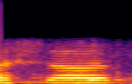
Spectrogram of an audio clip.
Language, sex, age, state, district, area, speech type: Dogri, female, 18-30, Jammu and Kashmir, Kathua, rural, conversation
